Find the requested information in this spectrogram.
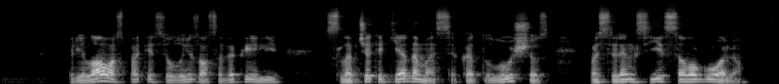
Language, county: Lithuanian, Alytus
